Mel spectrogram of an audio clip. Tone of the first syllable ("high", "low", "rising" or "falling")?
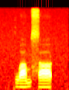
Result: rising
